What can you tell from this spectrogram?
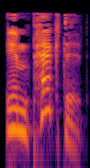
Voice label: "impacted", pronounce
